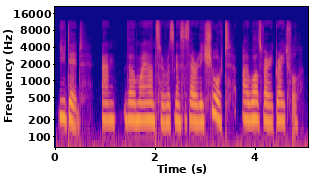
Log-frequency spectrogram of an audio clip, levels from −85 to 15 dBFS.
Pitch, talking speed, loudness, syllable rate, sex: 200 Hz, 140 wpm, -17 LUFS, 5.0 syllables/s, female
